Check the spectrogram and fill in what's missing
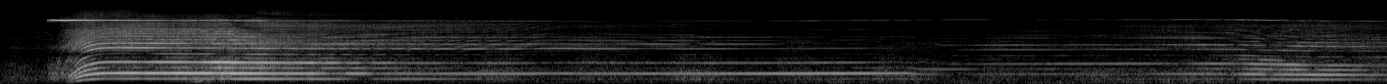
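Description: An RC F22 V3 jet with an FP 2700 Kv electric motor flies past, its steady high-pitched whine holding close and loud at first, then dipping and swelling again as it circles.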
